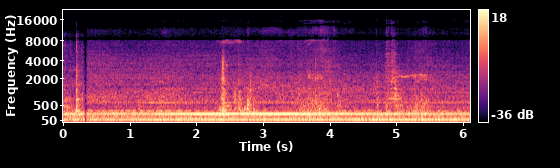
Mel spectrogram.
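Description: Caterpillar 308 mini excavator running under load: a steady diesel drone with a hydraulic hum, broken by a knock about two and a half seconds in and another near five seconds.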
